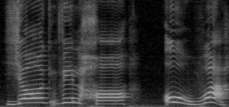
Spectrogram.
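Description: A woman voicing a stubborn, clingy little girl who cries and shouts her words out slowly. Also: sits high, animated, voice pushed up. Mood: wailing. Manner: wailing, drawn-out crying shouts.

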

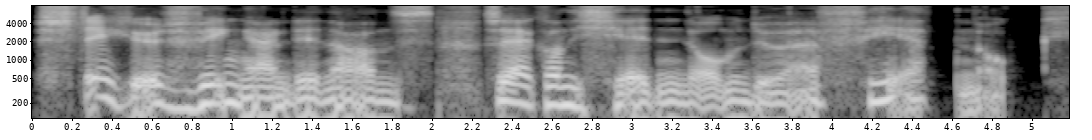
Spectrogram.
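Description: A woman voicing a wicked old female witch who eats children, talking in a sly, menacing, drawn-out way. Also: low-pitched, very animated, creaky, no echo, studio quality, exaggerated voice. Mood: commanding.

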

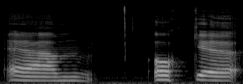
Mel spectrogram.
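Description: A woman's voice: fairly low pitch, level tone, clean tone. A young woman co-hosting a podcast in casual chat, talking with lots of filler and quoting her own thoughts. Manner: chatty, quotes herself with lots of filler. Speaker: podcast co-host.

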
